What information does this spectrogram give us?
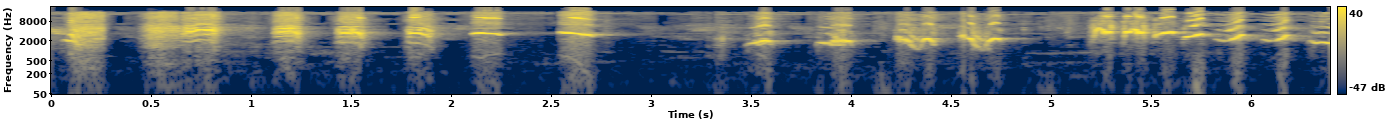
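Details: A female greater green leafbird gives a series of separate harsh chirps and clear whistled notes, pauses, then delivers quick rising and falling whistles and a dense closing burst.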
